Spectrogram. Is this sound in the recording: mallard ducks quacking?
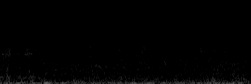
yes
